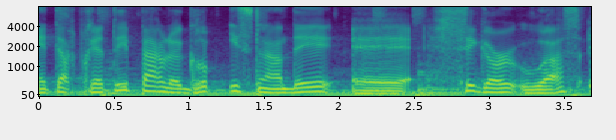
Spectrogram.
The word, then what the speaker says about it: Sigur Rós: Je ne sais pas si je le dis bien. – Oui, Sigur Rós. – Oui, tu le dis bien. Ouais. – Ou Sigur Rós. – Ça dépend des gens, mais c'est pas mal ça.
